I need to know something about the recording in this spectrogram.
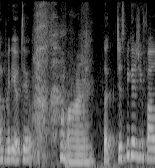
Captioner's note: sighs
